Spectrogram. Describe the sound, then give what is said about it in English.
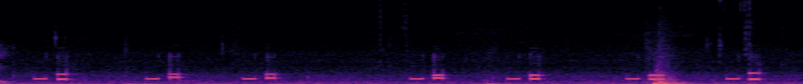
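A phone number is dialed, and the call goes to voicemail: a rapid string of touch-tone dialing beeps, about a dozen short tones in uneven pairs, clear, with a brief knock near the end and no voices. “He sent you straight to the voicemail.”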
